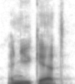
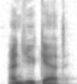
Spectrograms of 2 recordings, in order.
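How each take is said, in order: The two takes are said the same way.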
